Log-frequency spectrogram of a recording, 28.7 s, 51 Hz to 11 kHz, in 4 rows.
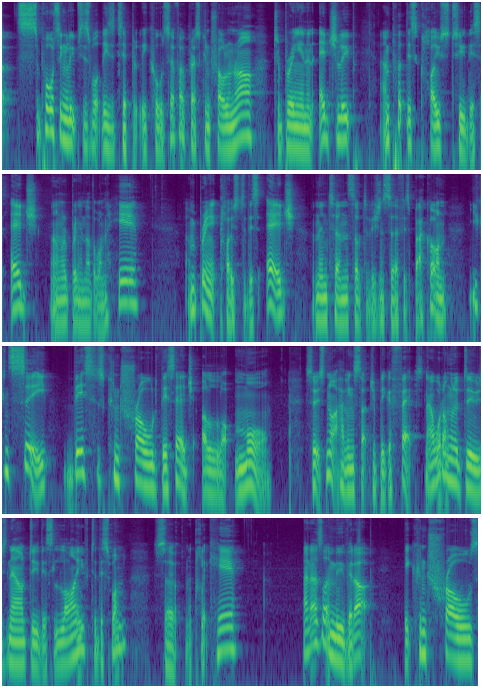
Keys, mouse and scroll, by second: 2.4 ctrl+r, 8.7 ctrl+r, 13.0 click, 15.5 shift+middle click, 18.9 click, 20.0 shift+middle click, 20.7 middle click, 22.9 ctrl+r.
